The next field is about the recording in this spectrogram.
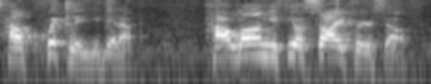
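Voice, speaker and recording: Noticeable background noise runs under a speaker with an American accent who talks at a moderate pace. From US, East Los Angeles. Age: 60s. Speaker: motivational speaker and author. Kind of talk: interview.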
